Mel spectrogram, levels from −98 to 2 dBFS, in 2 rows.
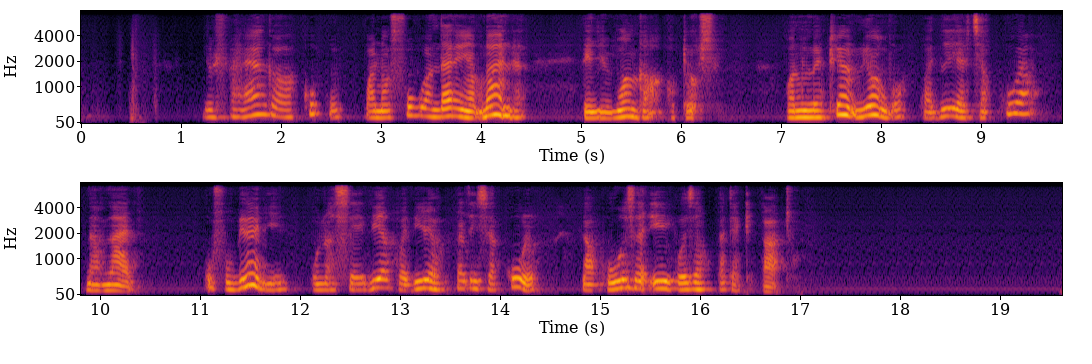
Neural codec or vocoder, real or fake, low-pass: codec, 16 kHz, 1 kbps, FunCodec, trained on Chinese and English, 50 frames a second; fake; 7.2 kHz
